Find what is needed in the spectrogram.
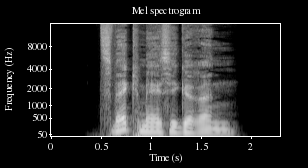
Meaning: inflection of zweckmäßig: 1. strong genitive masculine/neuter singular comparative degree 2. weak/mixed genitive/dative all-gender singular comparative degree
- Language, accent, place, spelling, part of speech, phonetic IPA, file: German, Germany, Berlin, zweckmäßigeren, adjective, [ˈt͡svɛkˌmɛːsɪɡəʁən], De-zweckmäßigeren.ogg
